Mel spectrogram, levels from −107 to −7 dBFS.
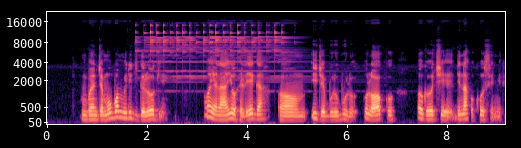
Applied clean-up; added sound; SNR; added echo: none; Bell; 19 dB; none.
